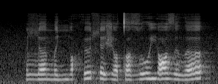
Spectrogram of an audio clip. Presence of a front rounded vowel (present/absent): present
